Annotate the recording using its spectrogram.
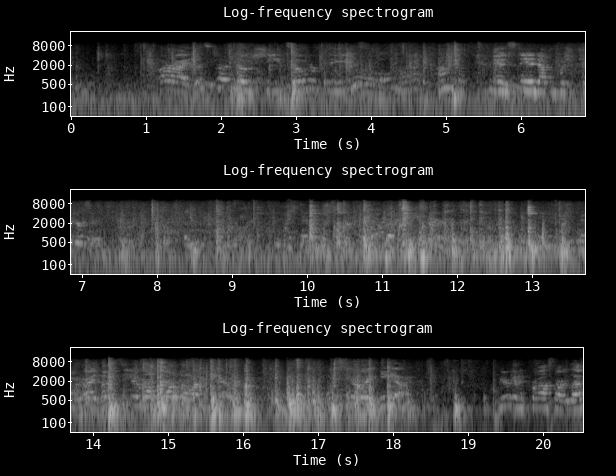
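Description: Children chatter and call out in a busy, echoing room.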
